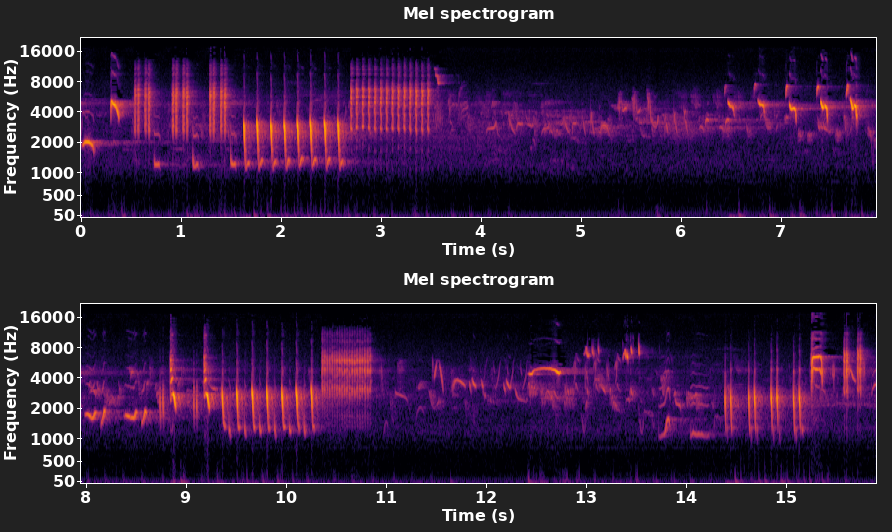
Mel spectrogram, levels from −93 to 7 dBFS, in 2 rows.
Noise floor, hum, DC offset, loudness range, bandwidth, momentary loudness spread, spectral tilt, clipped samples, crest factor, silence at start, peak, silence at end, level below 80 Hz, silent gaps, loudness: -51 dBFS; none; under 0.1%; 11 LU; 17.5 kHz; 23 LU; 8 dB/octave; under 0.1%; 22 dB; 0 s; 0 dBFS; 0 s; -70 dBFS; none; -18 LUFS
